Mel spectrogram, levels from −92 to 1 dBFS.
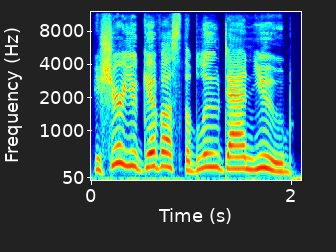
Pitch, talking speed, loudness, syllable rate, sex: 235 Hz, 230 wpm, -16 LUFS, 4.9 syllables/s, female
